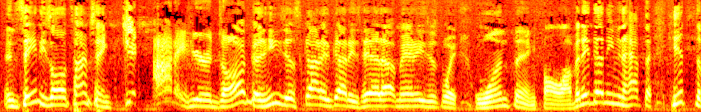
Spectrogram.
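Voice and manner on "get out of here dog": higher-pitched mock scolding; mock shooing. Wife chasing the dog from underfoot, mock scolding.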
